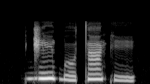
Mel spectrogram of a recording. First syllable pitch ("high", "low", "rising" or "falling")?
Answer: high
